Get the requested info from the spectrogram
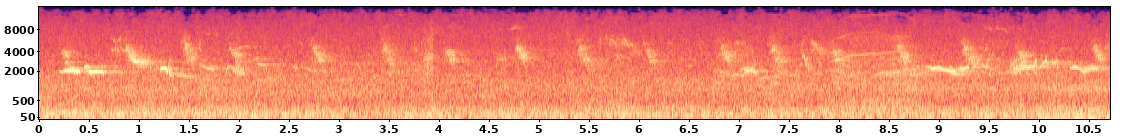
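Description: Faint birds chirping and twittering, with short repeated high chirps and a few warbling glides, over a low steady hum.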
